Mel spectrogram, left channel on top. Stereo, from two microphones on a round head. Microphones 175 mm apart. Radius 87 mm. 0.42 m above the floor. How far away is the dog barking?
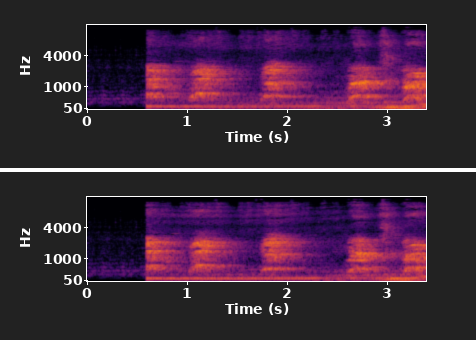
About 2.5 m.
